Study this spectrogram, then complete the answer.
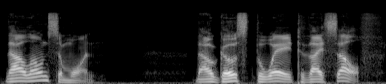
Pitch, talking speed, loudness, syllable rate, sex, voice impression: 120 Hz, 140 wpm, -17 LUFS, 5.0 syllables/s, male, very masculine, very adult-like, thick, tensed, powerful, bright, slightly soft, very clear, very fluent, cool, intellectual, very refreshing, sincere, slightly calm, very friendly, very reassuring, slightly unique, slightly elegant, wild, sweet, very lively, kind, slightly intense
